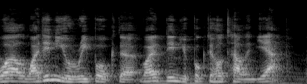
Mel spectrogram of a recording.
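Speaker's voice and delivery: put-on snarky tone. Retelling what a hotline agent told them, imitating a snarky tone. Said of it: "she told us like with this snarky tone".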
